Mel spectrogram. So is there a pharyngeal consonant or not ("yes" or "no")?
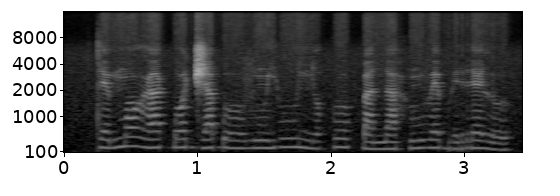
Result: no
